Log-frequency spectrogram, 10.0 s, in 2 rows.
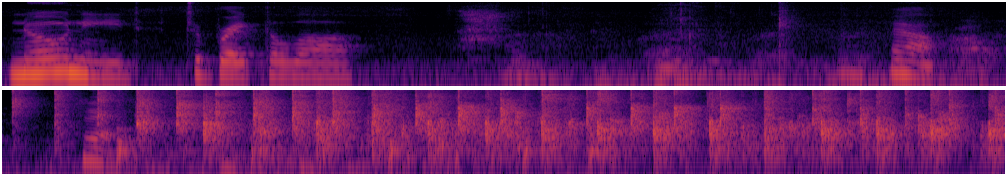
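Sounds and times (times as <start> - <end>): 
speech: 0.0 - 3.6, 4.2 - 7.4
crowd audience clapping: 5.1 - 10.0.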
